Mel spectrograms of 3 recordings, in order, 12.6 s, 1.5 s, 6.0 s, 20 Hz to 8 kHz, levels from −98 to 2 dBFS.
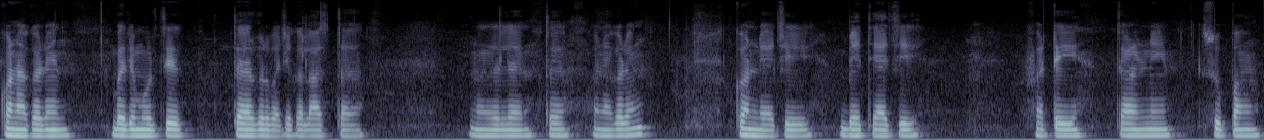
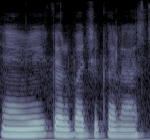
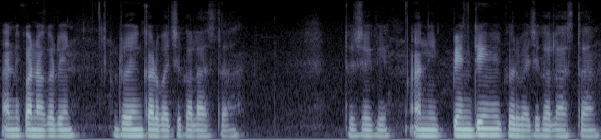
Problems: background sounds at intervals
